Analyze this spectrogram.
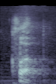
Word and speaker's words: club: like in bet but when it's on the end of a word it's pronounced like a p sound as in club just like the c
